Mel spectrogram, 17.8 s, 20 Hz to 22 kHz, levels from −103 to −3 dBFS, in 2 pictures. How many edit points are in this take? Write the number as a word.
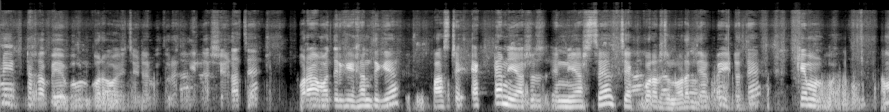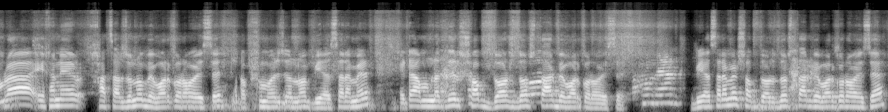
one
